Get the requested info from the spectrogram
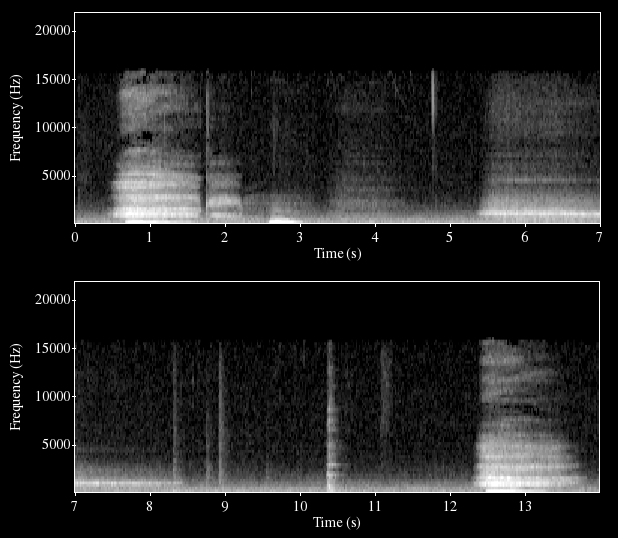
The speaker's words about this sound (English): I encourage you to relax your body and let's just slow down our breathing here.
